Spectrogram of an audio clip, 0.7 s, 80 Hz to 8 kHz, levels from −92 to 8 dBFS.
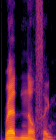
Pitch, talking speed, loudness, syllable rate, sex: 105 Hz, 255 wpm, -18 LUFS, 7.0 syllables/s, male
